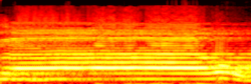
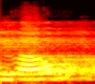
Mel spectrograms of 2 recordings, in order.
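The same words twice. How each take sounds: First: The vowel is drawn out long. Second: The vowel is said short. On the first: The speaker calls it right. "वो लंबा होगा, ऐसे वाव" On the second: The speaker calls it wrong. "वाव ऐसे नहीं पढ़ेंगे"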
